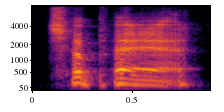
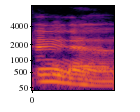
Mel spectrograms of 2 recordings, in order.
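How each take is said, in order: First: It is said in a put-on sick voice. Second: It is said in a normal voice.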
